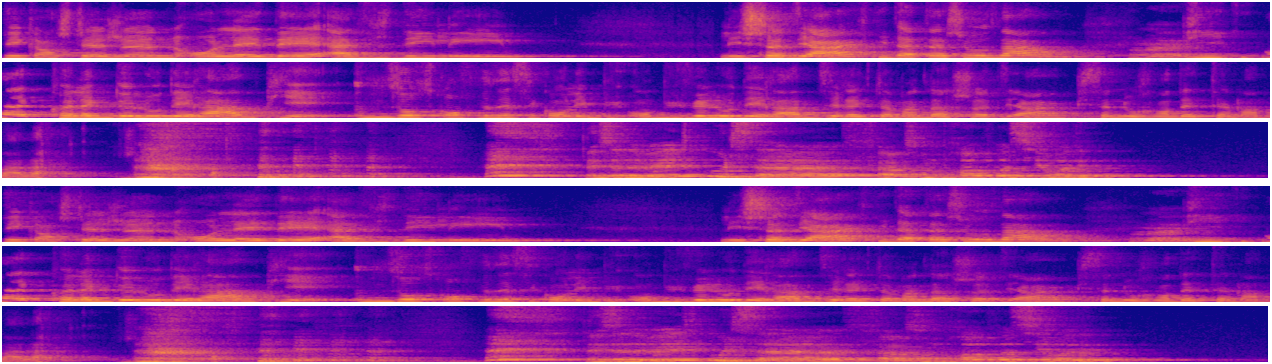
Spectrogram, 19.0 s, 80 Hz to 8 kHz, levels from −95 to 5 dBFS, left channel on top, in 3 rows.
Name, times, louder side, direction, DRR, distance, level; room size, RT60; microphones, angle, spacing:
voice 1, 0.0-2.6 3.6-5.4 5.9-13.0, left 1 dB, 25° left, 8 dB, 0.6 m, -29 dB
voice 2, 5.6-6.0 13.3-14.6 15.1-18.1, left 1 dB, 45° left, -3 dB, 2.3 m, -30 dB
11.0 x 5.3 x 4.7 m, 1.1 s
head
